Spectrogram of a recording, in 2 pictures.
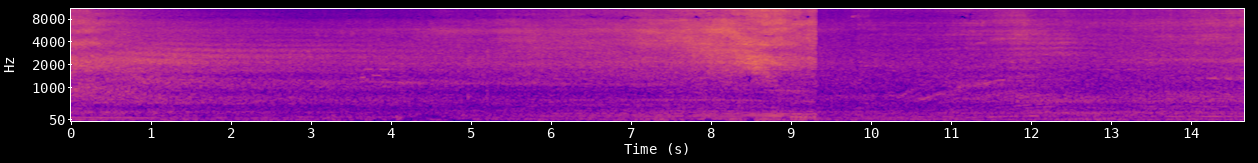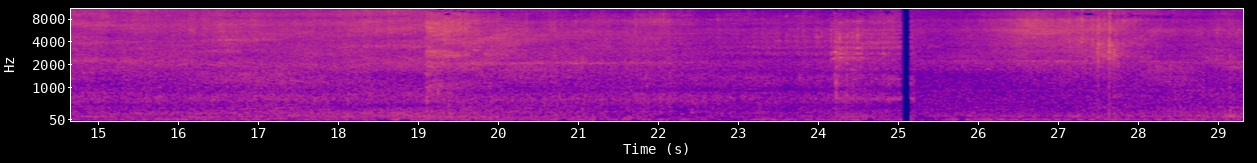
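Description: A motor vehicle engine running steadily over street noise. The sound changes abruptly about a third of the way in and again later, with a brief dropout near the end.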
